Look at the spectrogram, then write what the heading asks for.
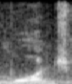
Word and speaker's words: Wadge: Apparently it's pronounced Wadge, but I don't care. I'm going to pronounce it the Australian way.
